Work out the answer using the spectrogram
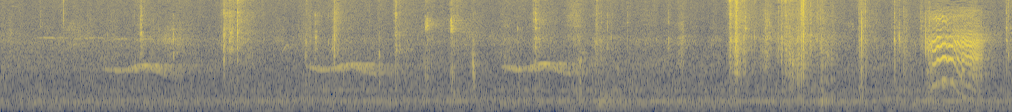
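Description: A bird repeats a short rising whistle about every one and a half seconds, with scattered sharp clicks. Near the end comes a loud, brief, wavering squeal.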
